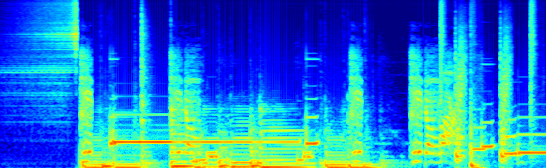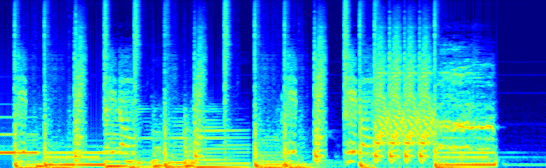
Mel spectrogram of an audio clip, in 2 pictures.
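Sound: radio show jingle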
